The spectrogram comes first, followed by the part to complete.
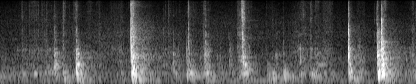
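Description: Plastic trim panel in a Tesla Model S frunk being worked loose by hand against its retaining clips: an irregular series of sharp plastic clicks and knocks, the loudest about a second in and another near the end.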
